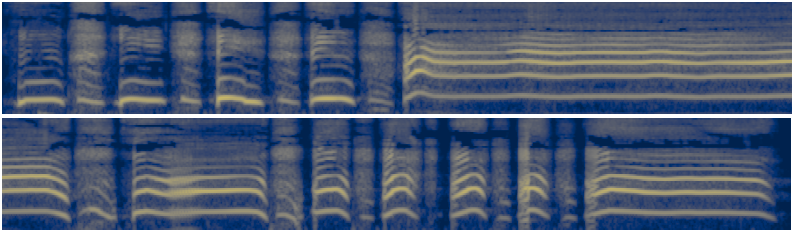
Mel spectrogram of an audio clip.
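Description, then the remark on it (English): A person yells loudly while running around a table: a string of short, high-pitched shouts, then one long sustained yell lasting about two seconds, followed by more quick bursts of yelling. “I just ran around the table. I yell very loudly so you guys can hear me in my microphone.”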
